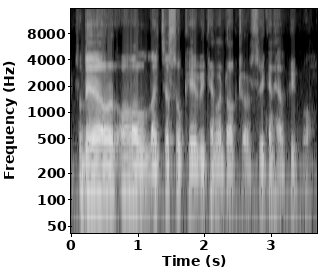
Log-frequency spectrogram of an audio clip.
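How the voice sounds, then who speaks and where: A man, a nonprofit founder telling his story in an interview, halting and full of fillers and restarts. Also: medium pitch, flat delivery, gravelly, rough recording. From Bangladesh.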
